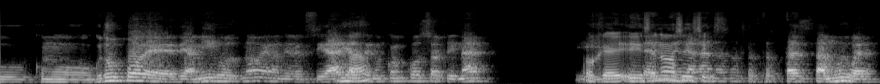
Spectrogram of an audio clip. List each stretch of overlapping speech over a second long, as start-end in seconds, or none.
5.8-7.3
